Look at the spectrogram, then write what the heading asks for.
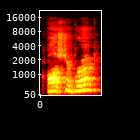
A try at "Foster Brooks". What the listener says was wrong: Brooks with an S at the end.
